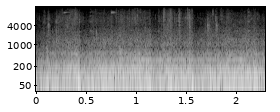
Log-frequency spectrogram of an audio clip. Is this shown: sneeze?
no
